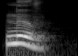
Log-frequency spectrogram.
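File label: "ныв", Komi, female; audio dict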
